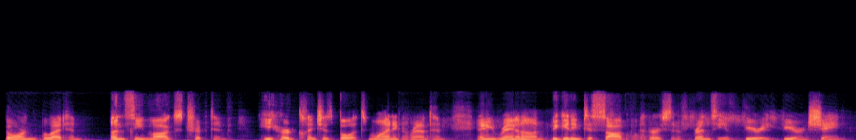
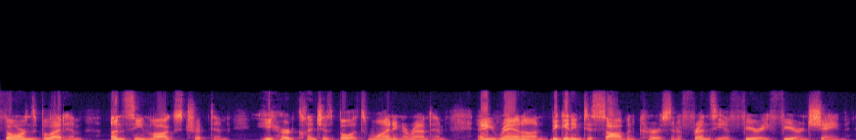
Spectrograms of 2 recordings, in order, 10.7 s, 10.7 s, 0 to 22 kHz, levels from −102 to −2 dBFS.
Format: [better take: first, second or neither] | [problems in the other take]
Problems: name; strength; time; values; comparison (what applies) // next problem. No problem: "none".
second | noise reduction (neural mask model DeepFilterNet 3)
